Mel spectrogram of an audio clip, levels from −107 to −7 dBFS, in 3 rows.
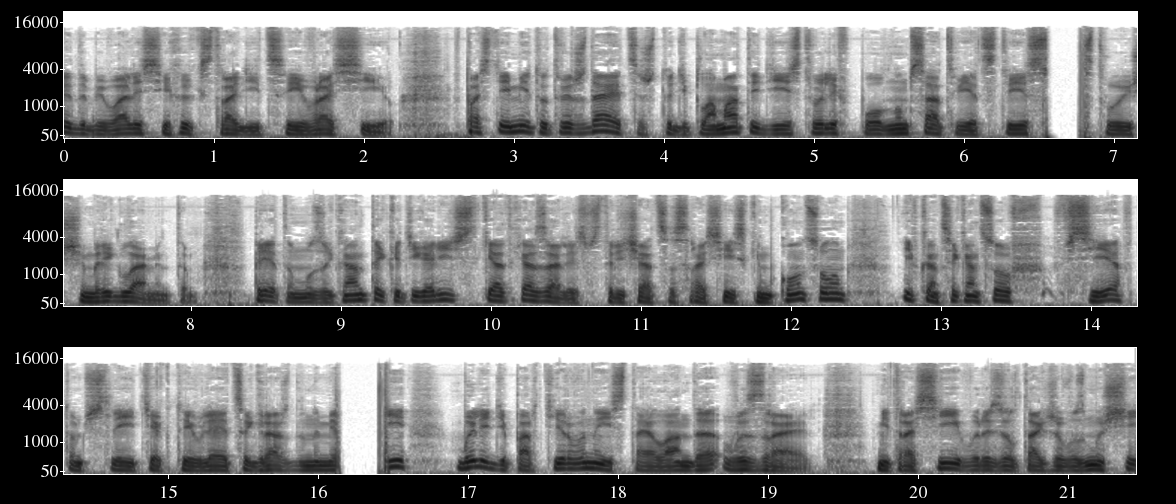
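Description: At 3.81 s, just before "что дипломаты действовали в", damaged data in the compressed stream makes the decoder misread a frame and lose sync while it hunts for the next header. The result is a brief glitch.

At 6.53 s, after "в полном соответствии с", and at 16.12 s, between "те кто является гражданами" and "были депортированы из", the cable is pulled and plugged in. A pop is followed by about 0.26 s and then about 0.30 s of near silence. As the plug tip touches, roughly 40 ms of 50 Hz mains buzz sounds, and a second pop brings the sound back.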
